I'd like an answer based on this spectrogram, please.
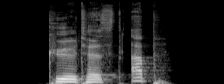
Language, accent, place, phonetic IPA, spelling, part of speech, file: German, Germany, Berlin, [ˌkyːltəst ˈap], kühltest ab, verb, De-kühltest ab.ogg
- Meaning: inflection of abkühlen: 1. second-person singular preterite 2. second-person singular subjunctive II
